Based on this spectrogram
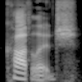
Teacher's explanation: when you don't pronounce the R, there's more incentive to cut out the middle syllable in that word.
